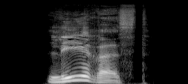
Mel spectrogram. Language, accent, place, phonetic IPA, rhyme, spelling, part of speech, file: German, Germany, Berlin, [ˈleːʁəst], -eːʁəst, lehrest, verb, De-lehrest.ogg
- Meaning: second-person singular subjunctive I of lehren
